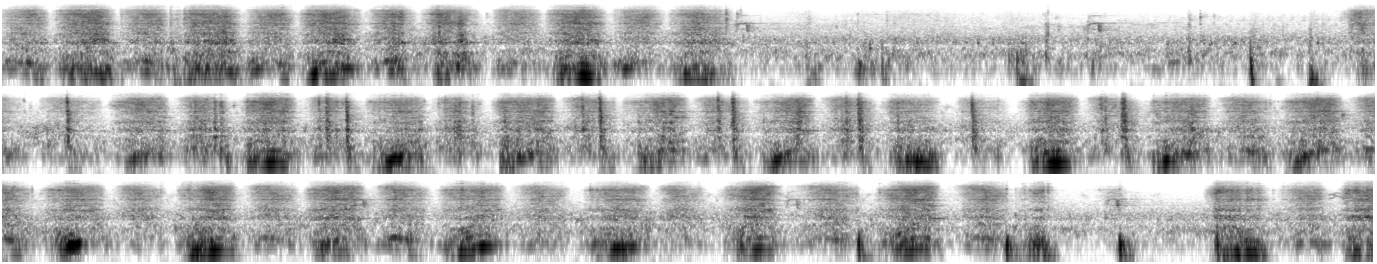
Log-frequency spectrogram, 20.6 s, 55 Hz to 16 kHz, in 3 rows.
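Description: A Katanaboy 500 folding saw cuts through a log during outdoor trail work, with steady rhythmic back-and-forth rasping strokes that continue almost without pause, close and loud, with one brief slowdown early on.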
